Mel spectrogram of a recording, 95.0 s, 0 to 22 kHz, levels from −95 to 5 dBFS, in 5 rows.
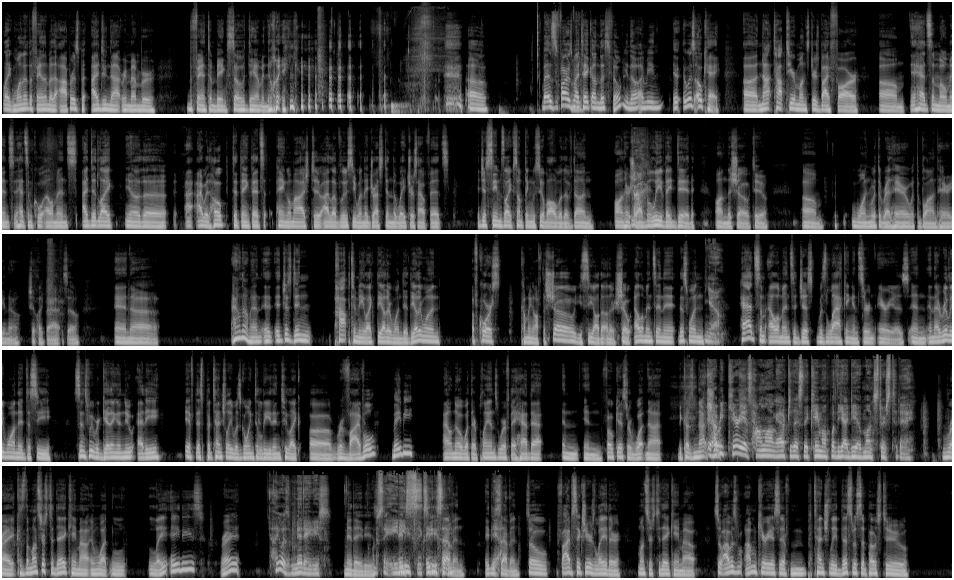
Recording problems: none

